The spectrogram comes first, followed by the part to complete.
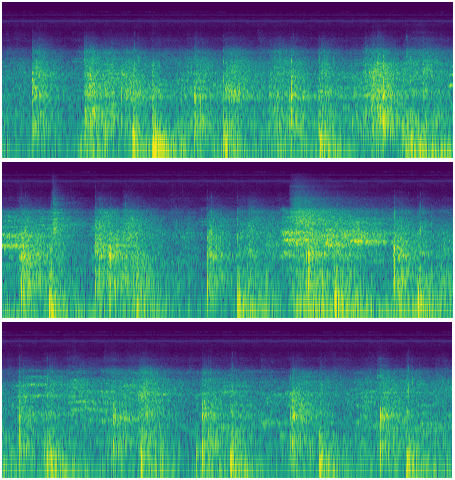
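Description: Padel balls being struck by rackets and bouncing in rallies: sharp pops at irregular intervals, with voices in the background.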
